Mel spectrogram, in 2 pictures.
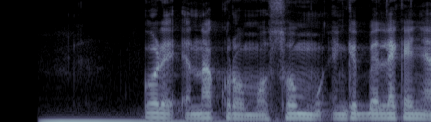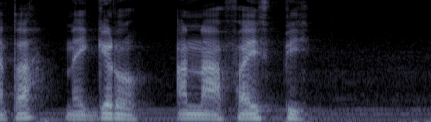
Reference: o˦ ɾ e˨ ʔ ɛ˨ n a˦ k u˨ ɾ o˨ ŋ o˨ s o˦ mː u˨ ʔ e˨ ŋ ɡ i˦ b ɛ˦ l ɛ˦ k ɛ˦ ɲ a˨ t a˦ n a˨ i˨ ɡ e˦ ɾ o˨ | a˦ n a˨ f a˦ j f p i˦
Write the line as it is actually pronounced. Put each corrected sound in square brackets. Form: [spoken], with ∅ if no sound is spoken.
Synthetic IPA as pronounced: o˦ ɾ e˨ ʔ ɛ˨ n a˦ k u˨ ɾ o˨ [m] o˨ s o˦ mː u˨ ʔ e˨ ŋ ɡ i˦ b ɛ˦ l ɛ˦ k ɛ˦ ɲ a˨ t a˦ n a˨ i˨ ɡ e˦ ɾ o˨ | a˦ n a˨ f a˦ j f p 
